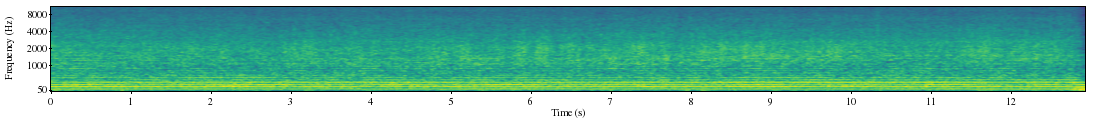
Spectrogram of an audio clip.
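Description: Propeller airplane in Microsoft Flight Simulator 2020, hand-flown in a steep climb without flaps over alpine terrain, its engine drone steady and loud with a strong low hum and layered harmonic tones throughout, no voices.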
